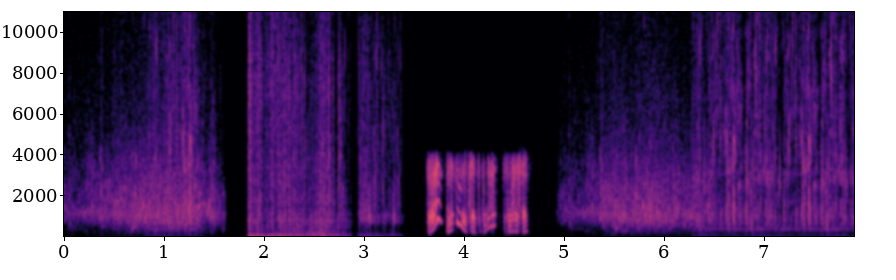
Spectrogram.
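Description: Wet splashing and trickling sound effects in several short stretches, broken by brief gaps. About three and a half seconds in there is a short squeaky, sped-up cartoon voice. In the last few seconds the watery hiss turns denser and crackly.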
